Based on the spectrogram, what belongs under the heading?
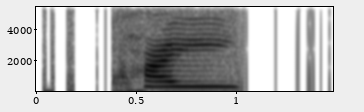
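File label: "kwai1", Cantonese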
